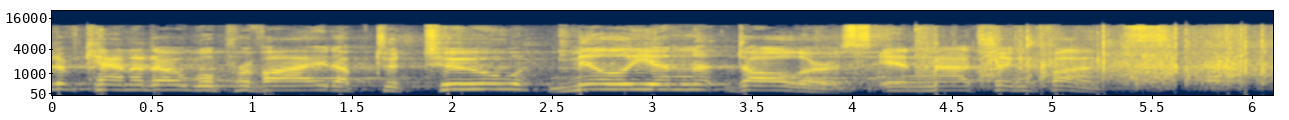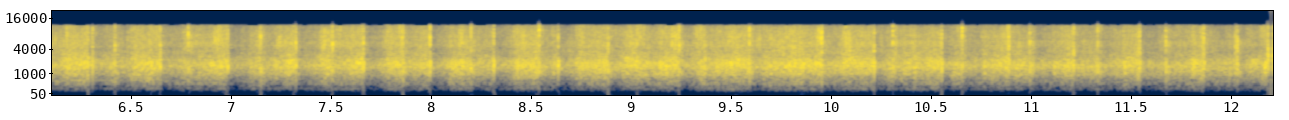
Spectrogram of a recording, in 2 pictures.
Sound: cheers & applause

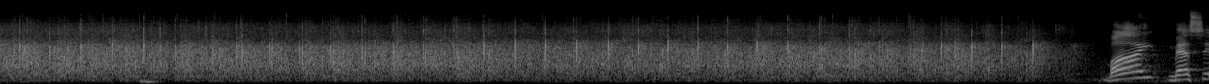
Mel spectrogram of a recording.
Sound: applause

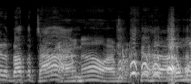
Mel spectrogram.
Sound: laugh

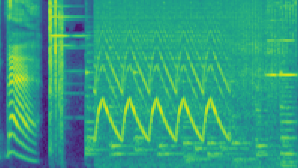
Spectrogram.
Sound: siren sounding

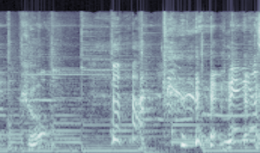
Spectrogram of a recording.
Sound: laugh

